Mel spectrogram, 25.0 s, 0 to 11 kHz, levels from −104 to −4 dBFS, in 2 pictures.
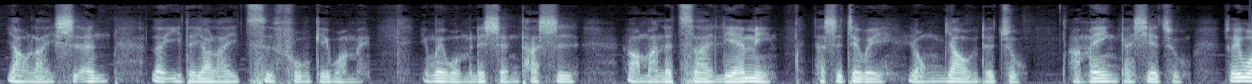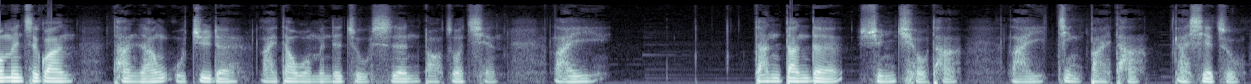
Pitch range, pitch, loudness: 110-120 Hz, 115 Hz, -20 LUFS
